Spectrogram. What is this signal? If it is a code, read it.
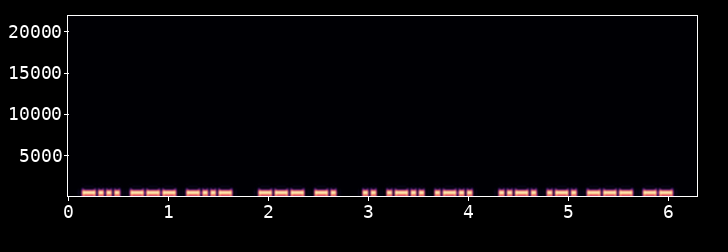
Morse code, heard as a keyed tone, about 30 wpm, 500 Hz. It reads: BOX ON ILL FROM
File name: 632 Words 30WPM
